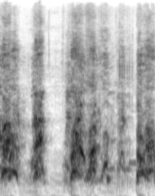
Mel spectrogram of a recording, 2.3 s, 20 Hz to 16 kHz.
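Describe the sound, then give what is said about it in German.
Huskies, part of a group of 21 dogs on Andøya in northern Norway, bark and yip in a rapid run of loud, high-pitched, overlapping calls with short pauses between bursts. “nach Andøya gebracht, wo schon 21 Hunde sehnlichst warten.”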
